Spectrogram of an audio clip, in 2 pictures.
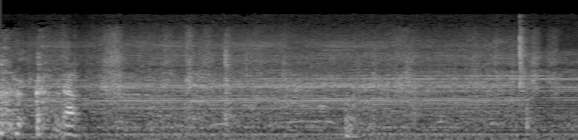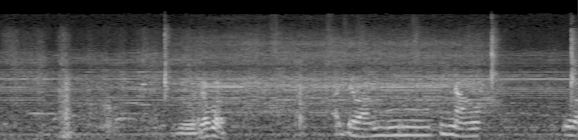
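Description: Electric hair clippers buzz steadily.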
